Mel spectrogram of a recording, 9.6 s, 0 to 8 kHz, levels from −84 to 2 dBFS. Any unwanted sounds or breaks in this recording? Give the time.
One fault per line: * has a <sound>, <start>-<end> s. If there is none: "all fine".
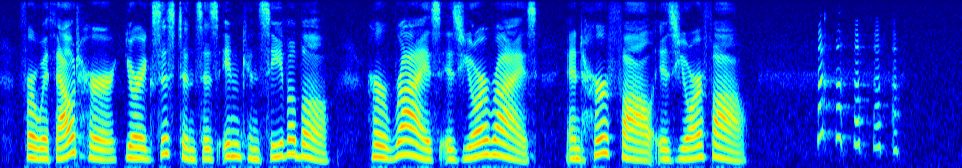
* has a laugh, 8.2-9.0 s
